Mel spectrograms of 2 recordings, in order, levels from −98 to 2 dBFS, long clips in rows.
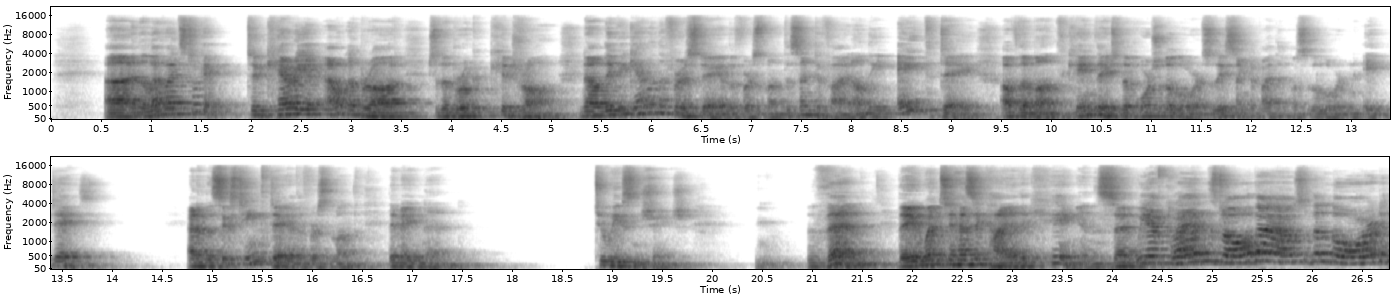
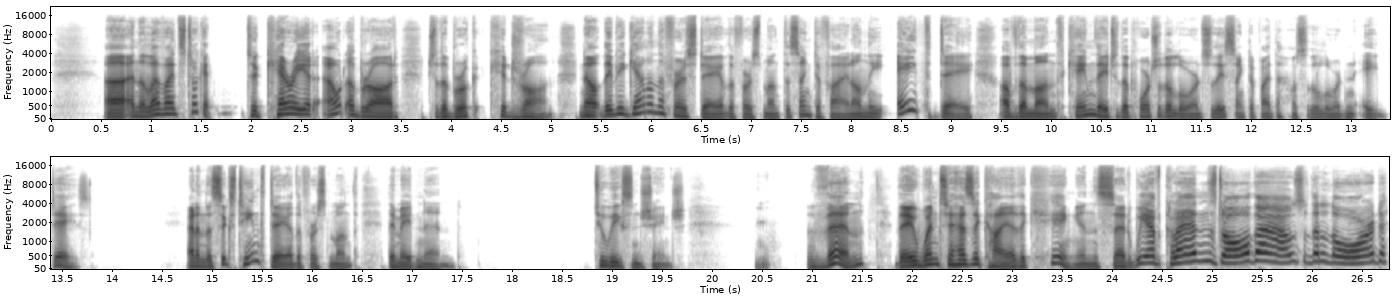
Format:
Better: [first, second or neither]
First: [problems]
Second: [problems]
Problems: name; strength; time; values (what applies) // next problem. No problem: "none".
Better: second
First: off-mic speech; far // room echo; noticeable; dies away in 0.6 s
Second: none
